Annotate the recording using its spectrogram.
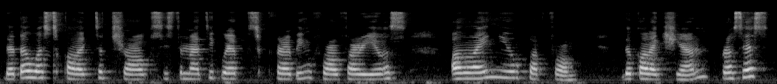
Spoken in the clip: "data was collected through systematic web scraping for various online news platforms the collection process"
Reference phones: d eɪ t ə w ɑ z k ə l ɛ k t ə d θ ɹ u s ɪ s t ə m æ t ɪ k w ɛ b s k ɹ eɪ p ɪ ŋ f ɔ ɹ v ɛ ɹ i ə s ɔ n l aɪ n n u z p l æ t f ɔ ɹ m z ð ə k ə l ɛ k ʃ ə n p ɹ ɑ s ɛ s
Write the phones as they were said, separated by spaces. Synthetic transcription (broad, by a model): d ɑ t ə w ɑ s k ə l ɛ k t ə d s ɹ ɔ s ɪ s t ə m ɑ t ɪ k w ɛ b s k ɹ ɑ b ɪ ŋ f ɔ ɹ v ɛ ɹ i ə s ɔ n l aɪ n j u p l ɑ t f ɔ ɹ m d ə k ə l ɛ k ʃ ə n p ɹ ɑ s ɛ s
